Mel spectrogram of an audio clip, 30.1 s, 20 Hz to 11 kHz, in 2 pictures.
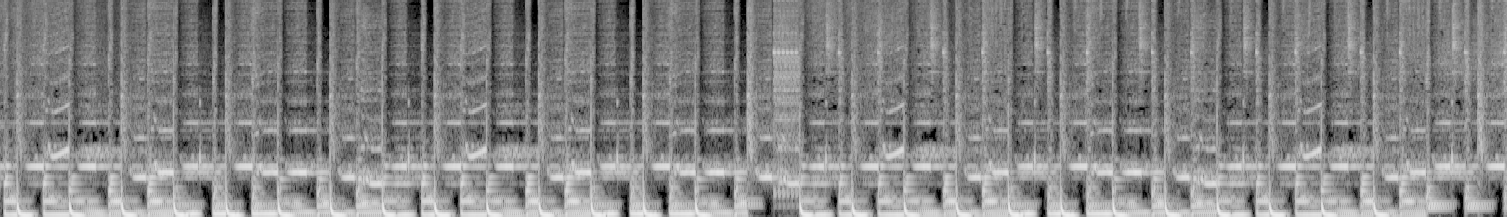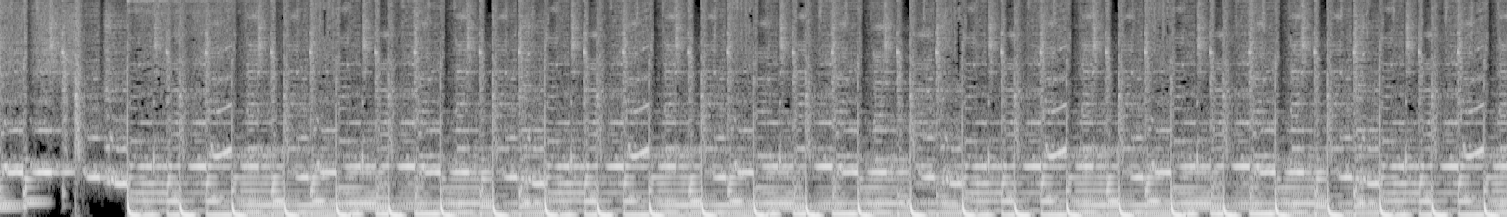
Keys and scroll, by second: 2.3 space, 4.8 space, 6.2 ctrl+s, 7.4 space, 8.0 space, 8.8 space, 10.1 space, 11.1 space, 24.1 space, 25.9 [, 28.8 space, 29.5 ctrl+z.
